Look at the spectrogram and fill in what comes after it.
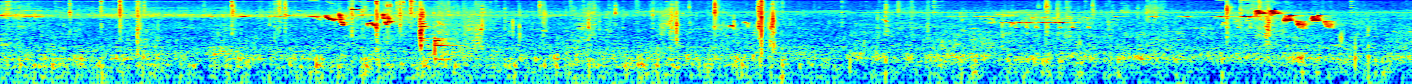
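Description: Birds chirping in short bursts, about four seconds in and again near the end, over scattered light clicks and knocks.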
